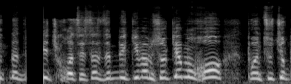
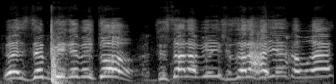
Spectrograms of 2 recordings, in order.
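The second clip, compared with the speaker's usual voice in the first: shouting; 6 semitones higher, 3 dB louder than usual. Real, not acted. Yells at friend to wake up.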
